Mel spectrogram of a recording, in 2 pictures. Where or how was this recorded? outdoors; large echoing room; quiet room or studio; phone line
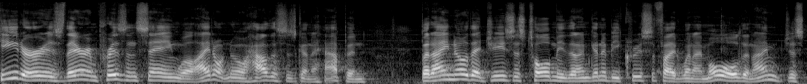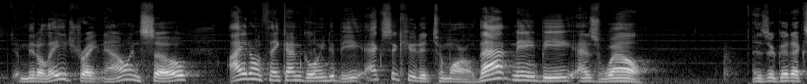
large echoing room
